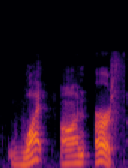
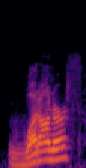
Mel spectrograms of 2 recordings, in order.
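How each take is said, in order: First: Each word is stressed separately, spoken slowly. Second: The words run together quickly, linked smoothly. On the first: The speaker is feeling strong emotion. "people may emphasize the individual words and possibly even speak slower, in which case you're not really going to link the words together" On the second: The speaker is talking casually. "they may say it a little faster, and in that case, we can link some of these words"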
